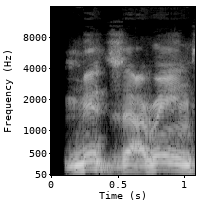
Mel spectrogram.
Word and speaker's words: Mizraim: When you hear me use that long I, right, and that short A, like in Mizraim, you hear that long I? That's because I'm pronouncing it with the ancient Hebrew lettering. But in English, it would be Mizraim for Egyptians, and for Italy, it would be Kittim, Kittim.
